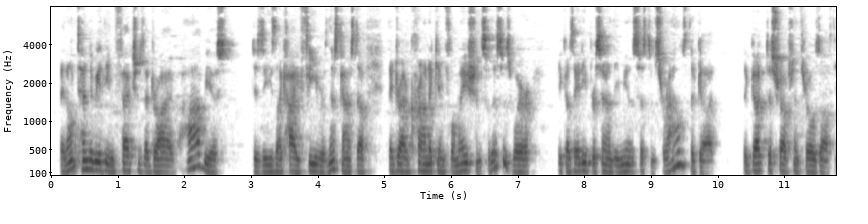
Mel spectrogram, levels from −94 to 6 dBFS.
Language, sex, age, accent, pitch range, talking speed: English, male, 40-59, American, 115-130 Hz, 215 wpm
